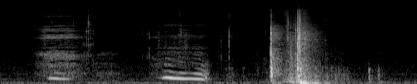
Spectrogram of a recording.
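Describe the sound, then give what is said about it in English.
A drawer jolts open with a single solid wooden thunk and a brief scraping rattle. Two short, breathy voiced sounds come before it. “The drawer came out a bit.”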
